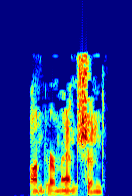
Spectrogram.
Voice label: "undermentioned", English; adjectives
